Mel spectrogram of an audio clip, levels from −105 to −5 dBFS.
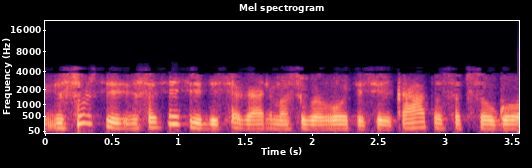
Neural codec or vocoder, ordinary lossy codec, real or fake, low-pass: none; MP3, 24 kbps; real; 7.2 kHz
